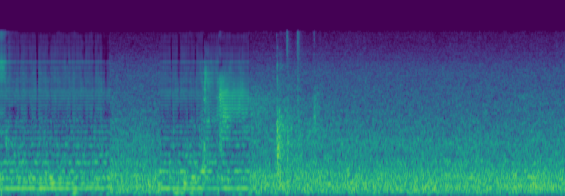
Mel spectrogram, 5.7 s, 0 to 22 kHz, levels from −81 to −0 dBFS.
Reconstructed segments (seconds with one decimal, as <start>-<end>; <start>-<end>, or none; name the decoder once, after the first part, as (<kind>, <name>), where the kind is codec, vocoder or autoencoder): 0.0-1.1 (vocoder, BigVGAN v2); 1.6-2.5

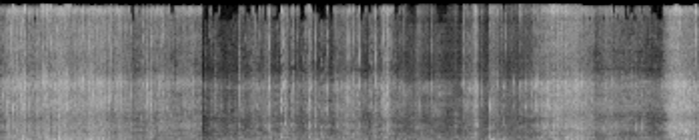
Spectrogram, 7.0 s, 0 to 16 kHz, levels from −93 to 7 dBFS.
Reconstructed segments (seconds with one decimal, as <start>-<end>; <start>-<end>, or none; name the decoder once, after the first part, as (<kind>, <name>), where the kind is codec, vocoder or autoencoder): 4.0-5.8 (codec, DAC)

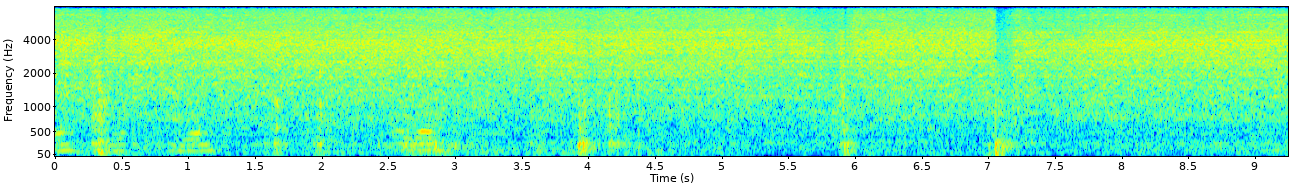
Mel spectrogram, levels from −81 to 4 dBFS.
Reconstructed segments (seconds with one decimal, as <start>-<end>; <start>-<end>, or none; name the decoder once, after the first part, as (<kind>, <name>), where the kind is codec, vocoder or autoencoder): 0.6-2.2 (vocoder, BigVGAN v2)

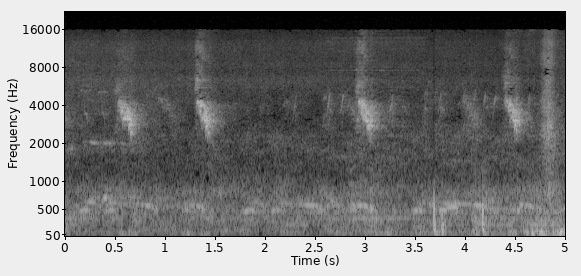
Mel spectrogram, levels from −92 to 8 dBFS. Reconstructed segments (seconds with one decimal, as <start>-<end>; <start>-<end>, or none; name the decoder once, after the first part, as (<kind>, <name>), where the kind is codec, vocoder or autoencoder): 2.6-3.6 (vocoder, BigVGAN v2)

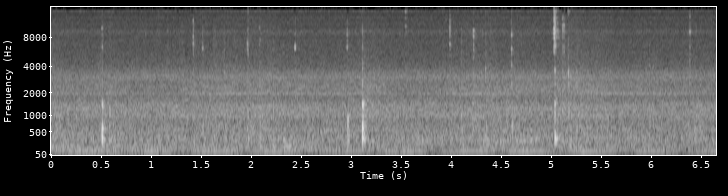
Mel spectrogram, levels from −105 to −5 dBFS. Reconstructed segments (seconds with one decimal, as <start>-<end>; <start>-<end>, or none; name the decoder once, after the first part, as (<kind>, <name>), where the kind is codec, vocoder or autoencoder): 0.0-6.7 (vocoder, BigVGAN v2)

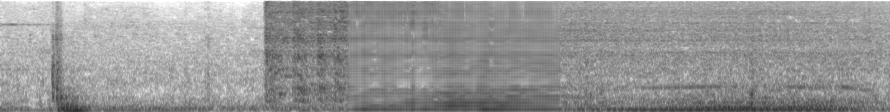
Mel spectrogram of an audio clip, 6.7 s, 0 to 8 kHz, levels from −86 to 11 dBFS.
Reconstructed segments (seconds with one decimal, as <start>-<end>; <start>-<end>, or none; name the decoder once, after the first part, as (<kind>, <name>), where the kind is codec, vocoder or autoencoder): 2.6-4.2 (vocoder, BigVGAN v2)

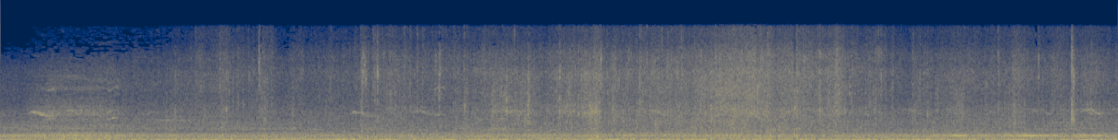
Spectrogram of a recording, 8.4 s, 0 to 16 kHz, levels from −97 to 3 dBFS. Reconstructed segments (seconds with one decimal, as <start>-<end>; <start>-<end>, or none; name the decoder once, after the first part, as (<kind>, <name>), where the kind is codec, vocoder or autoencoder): 4.4-5.0 (vocoder, BigVGAN v2)

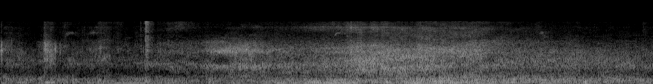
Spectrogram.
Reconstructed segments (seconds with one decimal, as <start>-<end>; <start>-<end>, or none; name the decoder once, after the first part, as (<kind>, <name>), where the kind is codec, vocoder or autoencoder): 0.0-1.2 (codec, HILCodec); 2.0-2.8; 3.5-3.9; 5.8-6.5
